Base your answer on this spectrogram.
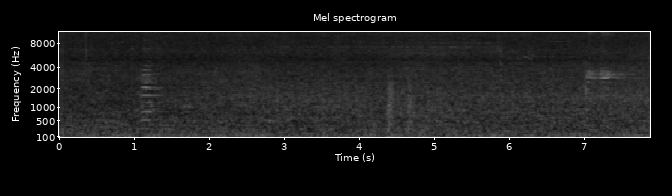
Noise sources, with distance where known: car horn, far

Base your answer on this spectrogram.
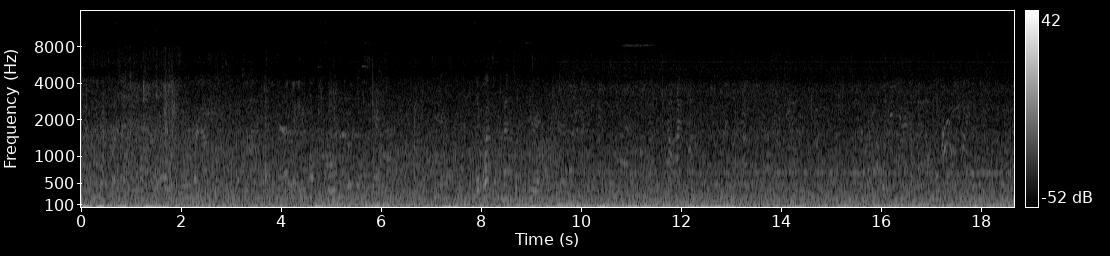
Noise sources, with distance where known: background noise

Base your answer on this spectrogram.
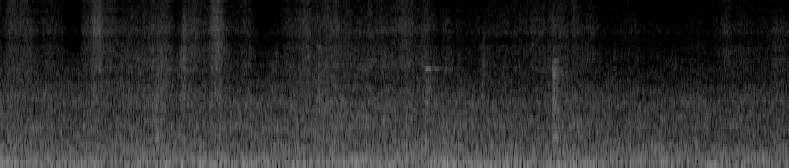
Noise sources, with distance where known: background noise

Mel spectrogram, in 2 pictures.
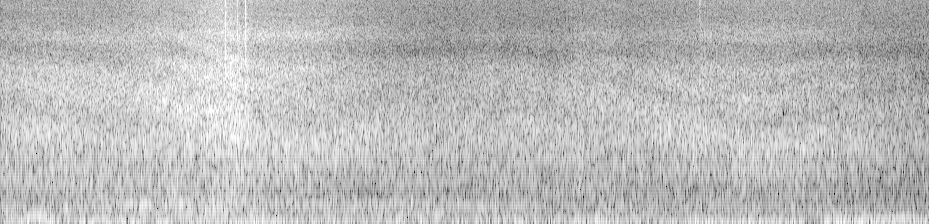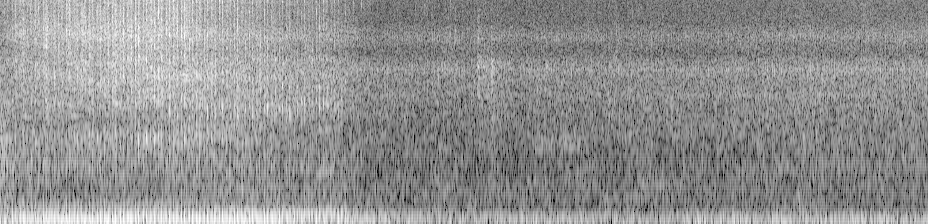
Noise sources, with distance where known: medium-sounding engine

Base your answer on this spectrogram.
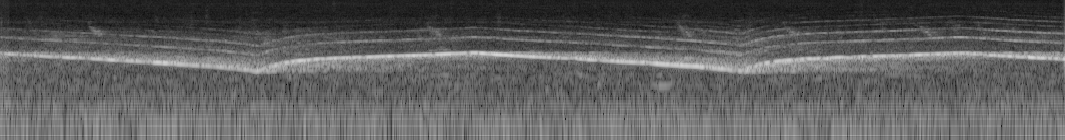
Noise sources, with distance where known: siren, near

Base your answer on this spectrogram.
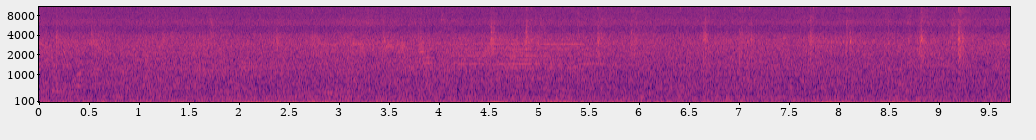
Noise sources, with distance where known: background noise

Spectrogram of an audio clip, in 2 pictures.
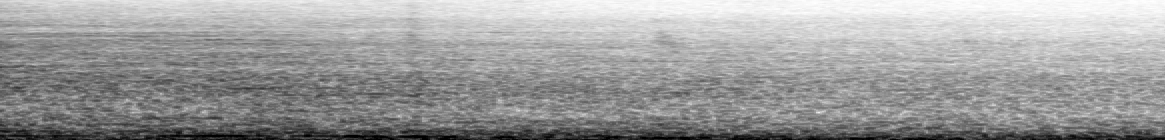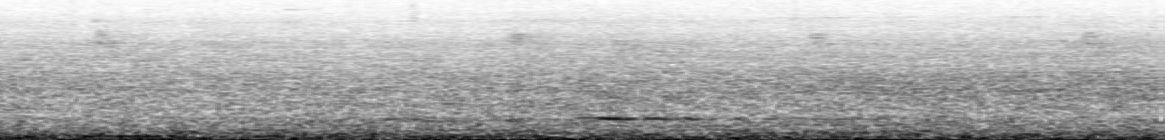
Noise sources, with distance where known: medium-sounding engine

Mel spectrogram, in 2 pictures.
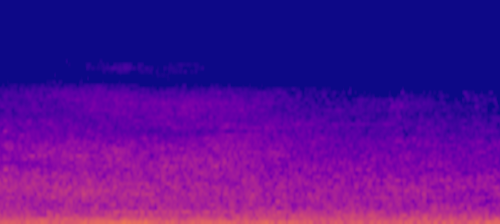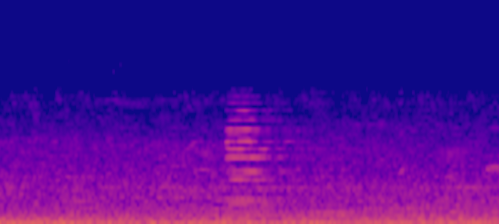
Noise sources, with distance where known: car horn

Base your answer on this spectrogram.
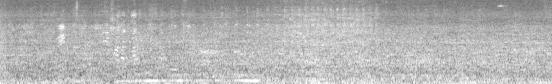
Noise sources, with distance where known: engine of unclear size; person or small group talking

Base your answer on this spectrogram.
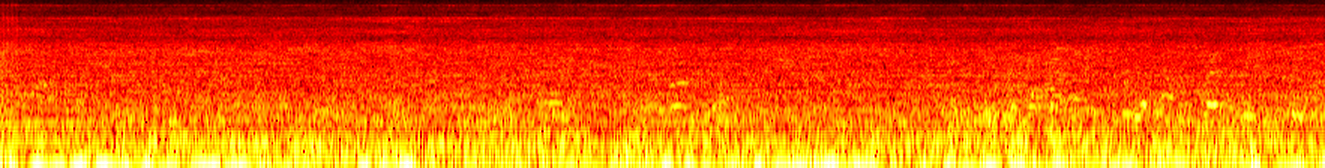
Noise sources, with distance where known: unidentified impact machinery

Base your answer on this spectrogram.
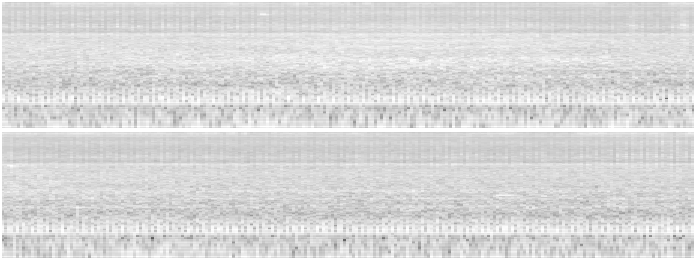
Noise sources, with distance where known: engine of unclear size

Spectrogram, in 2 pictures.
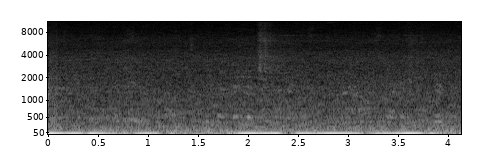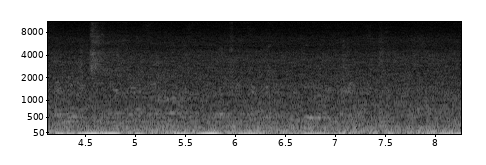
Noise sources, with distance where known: person or small group talking, far

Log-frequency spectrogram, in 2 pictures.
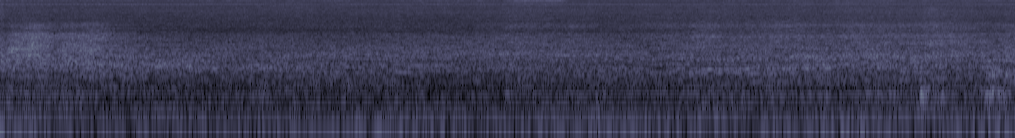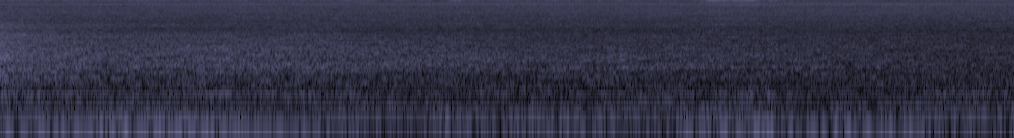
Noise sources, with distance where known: background noise

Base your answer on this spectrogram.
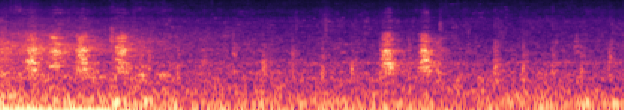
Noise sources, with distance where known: dog barking or whining, near

